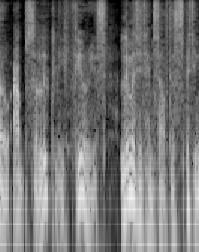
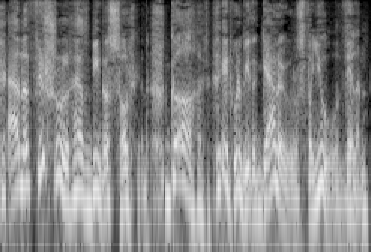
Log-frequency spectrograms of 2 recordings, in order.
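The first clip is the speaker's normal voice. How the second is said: outraged official; 5 semitones higher, 4 dB louder, slower than usual. A narrator's reading. Official shouting threats.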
